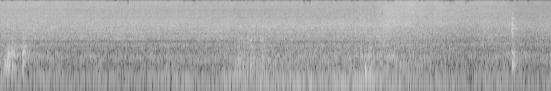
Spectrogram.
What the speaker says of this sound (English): now that we have our pot warm, we're going to put in a couple of tablespoons of butter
